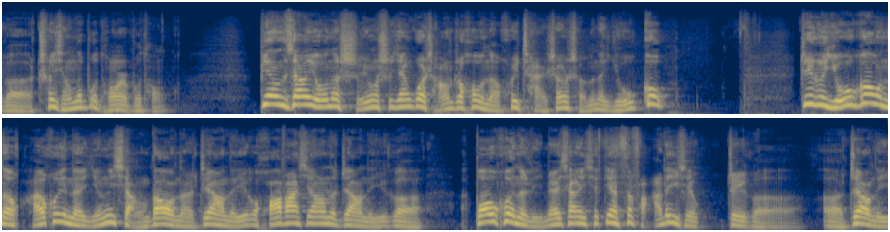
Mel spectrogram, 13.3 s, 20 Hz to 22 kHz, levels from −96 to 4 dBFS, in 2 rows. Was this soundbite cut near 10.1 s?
yes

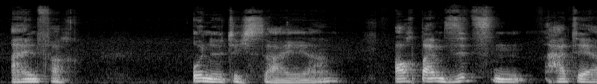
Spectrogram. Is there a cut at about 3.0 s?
no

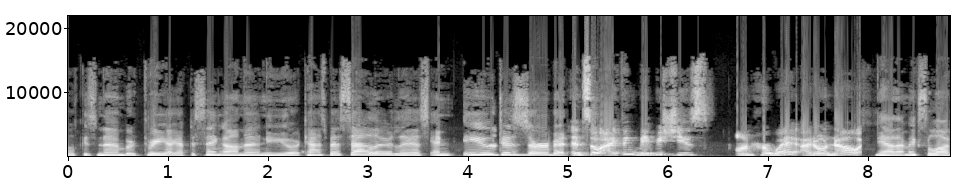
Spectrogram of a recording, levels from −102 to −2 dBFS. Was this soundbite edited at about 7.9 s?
yes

